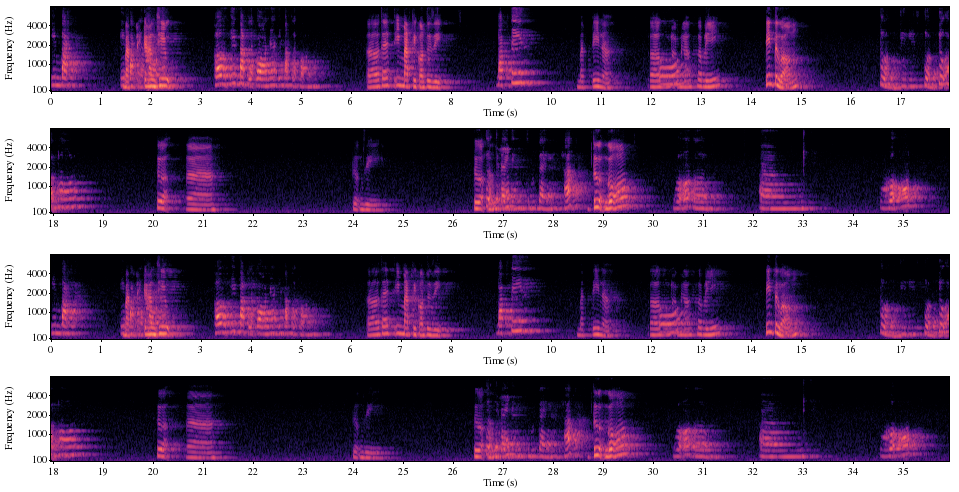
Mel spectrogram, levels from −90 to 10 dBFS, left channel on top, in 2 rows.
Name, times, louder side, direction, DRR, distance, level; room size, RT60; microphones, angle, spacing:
voice 1, 0.0-0.5 1.4-2.3 3.3-5.4 8.9-9.7 12.1-12.6 16.6-18.5 26.7-28.5 30.4-31.2 32.1-33.1 34.5-35.1, left 2 dB, 50° left, -7 dB, 3.1 m, -28 dB
voice 2, 1.9-2.4 6.3-7.9 10.5-11.2 12.0-13.4 14.3-15.0 20.1-20.3 20.7-21.3 24.0-24.6 26.4-27.2 28.8-29.6, left 2 dB, 70° left, 8 dB, 1.3 m, -25 dB
30.0 x 25.5 x 6.1 m, 1.0 s
head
